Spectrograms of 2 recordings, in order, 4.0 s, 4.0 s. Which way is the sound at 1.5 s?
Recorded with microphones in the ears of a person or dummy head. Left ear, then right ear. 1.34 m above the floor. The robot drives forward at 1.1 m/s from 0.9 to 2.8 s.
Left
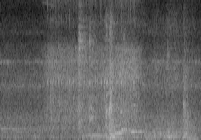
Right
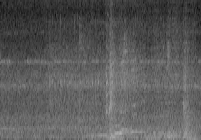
65° left (ahead or behind).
